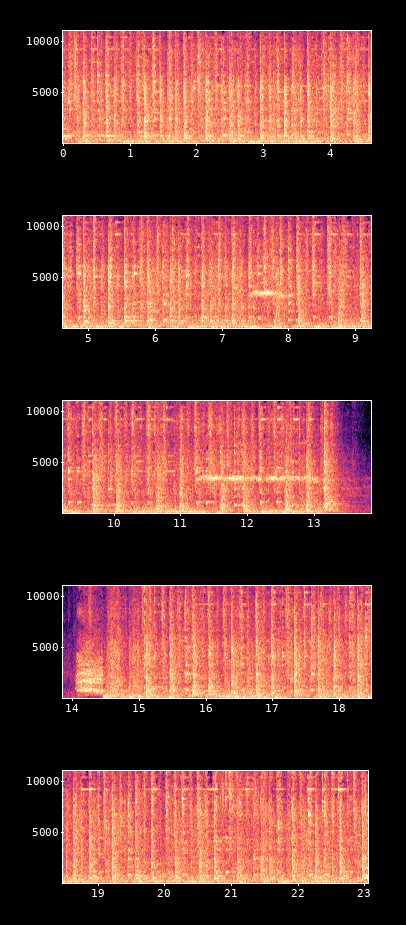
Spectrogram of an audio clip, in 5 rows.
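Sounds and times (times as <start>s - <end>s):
samba drum section: 0.0s - 23.0s
high steady whistle: 7.4s - 8.2s, 11.3s - 13.9s.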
